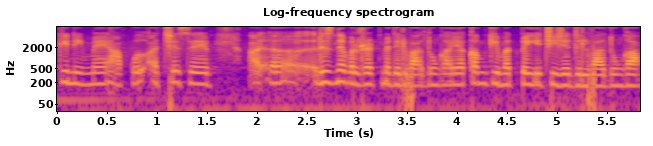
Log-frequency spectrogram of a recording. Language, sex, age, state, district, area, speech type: Hindi, female, 30-45, Madhya Pradesh, Ujjain, urban, spontaneous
